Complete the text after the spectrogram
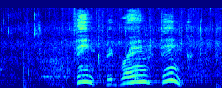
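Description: Another young woman speaks playfully.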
